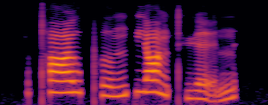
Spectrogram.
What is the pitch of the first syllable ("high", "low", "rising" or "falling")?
high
